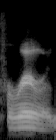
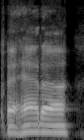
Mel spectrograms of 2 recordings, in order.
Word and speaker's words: Pereira: So I've been right saying Pereira this whole time. Yes. Love it. Yeah, I know a lot of people out there are like Pajeda. I love Alex Pajeda. He's my favorite fighter. It's like, dude, that's not how you fucking say his name. He doesn't even say his name like that.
